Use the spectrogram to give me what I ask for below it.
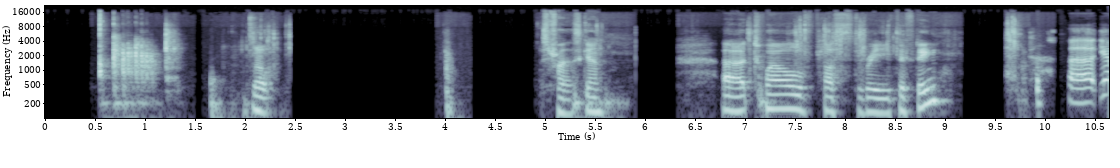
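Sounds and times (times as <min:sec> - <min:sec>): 
physical dice clattering across a hard tabletop: 0:00.6 - 0:01.4
speech: 0:02.0 - 0:02.5, 0:05.1 - 0:05.8, 0:06.8 - 0:09.1, 0:09.8 - 0:10.6.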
